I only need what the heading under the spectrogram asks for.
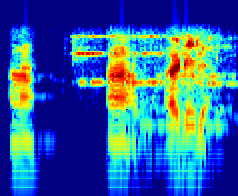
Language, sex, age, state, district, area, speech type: Kannada, male, 18-30, Karnataka, Uttara Kannada, rural, conversation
